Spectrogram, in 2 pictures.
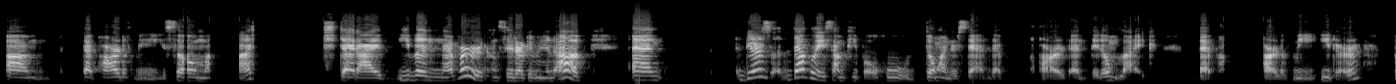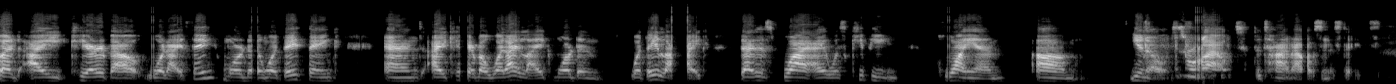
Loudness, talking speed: -16 LUFS, 165 wpm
